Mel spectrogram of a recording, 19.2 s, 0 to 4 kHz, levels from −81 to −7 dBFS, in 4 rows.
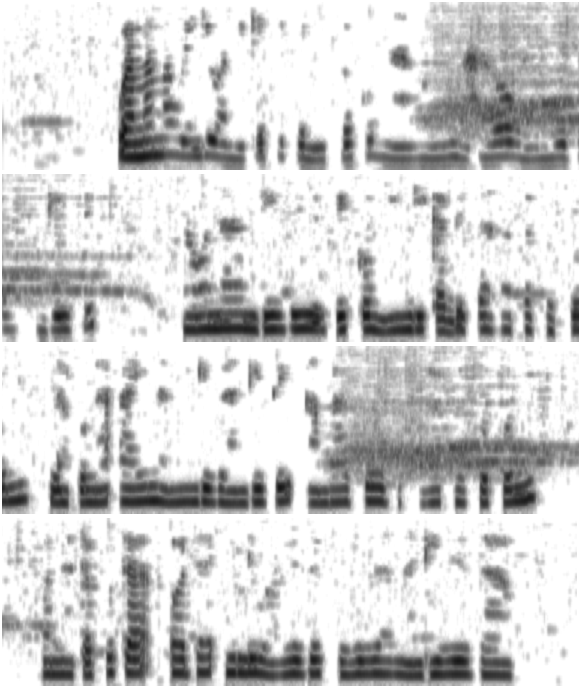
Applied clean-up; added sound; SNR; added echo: classical method Wiener filter.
